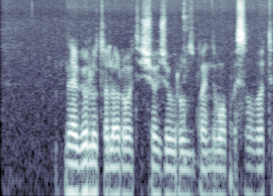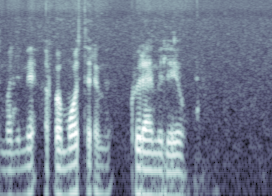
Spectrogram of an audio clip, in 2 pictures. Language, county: Lithuanian, Vilnius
